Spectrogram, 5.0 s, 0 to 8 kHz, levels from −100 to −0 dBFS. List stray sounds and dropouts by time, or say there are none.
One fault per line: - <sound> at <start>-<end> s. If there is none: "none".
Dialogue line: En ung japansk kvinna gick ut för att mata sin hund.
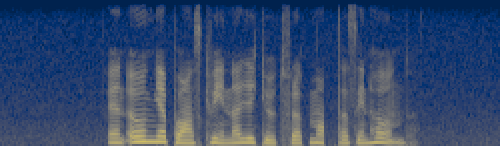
- dropout at 3.2-3.3 s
